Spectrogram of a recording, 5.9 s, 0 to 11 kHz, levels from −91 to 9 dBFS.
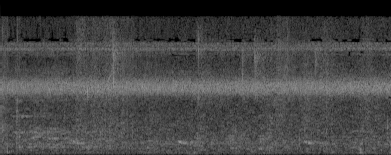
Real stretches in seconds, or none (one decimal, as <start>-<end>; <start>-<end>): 0.9-1.8; 2.6-4.2; 4.8-5.9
